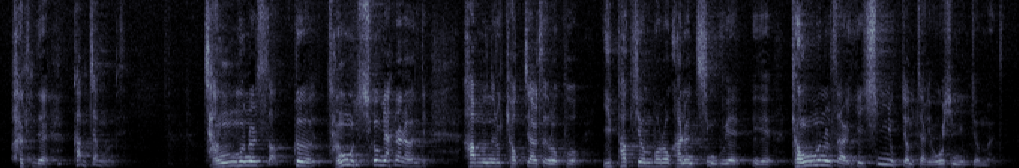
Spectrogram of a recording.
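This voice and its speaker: A high-pitched man's voice with a dark, mellow tone, a fairly slow pace and big swings in loudness. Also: ordinary pitch variation. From Korea, Gyeongsang region. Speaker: pastor. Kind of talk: sermon. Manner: animated, colloquial storytelling.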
